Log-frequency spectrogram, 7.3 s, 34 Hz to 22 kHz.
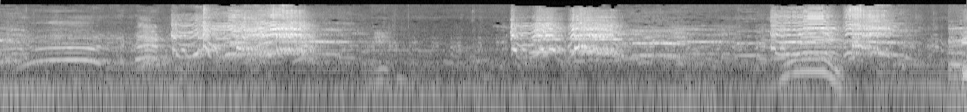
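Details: Several green junglefowl at a crowing competition in Bangkalan, Madura, on 24 October 2021 give short, hoarse, two-part crows in overlapping bursts every few seconds, with brief human voices in the background.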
